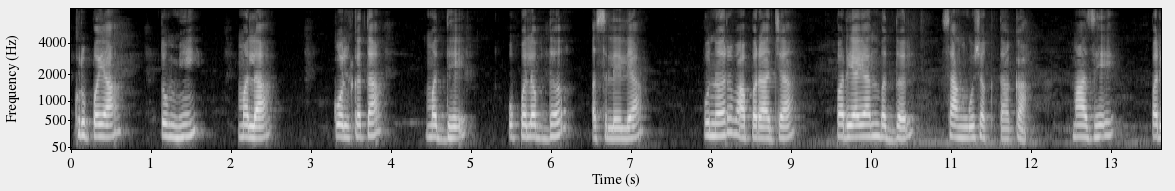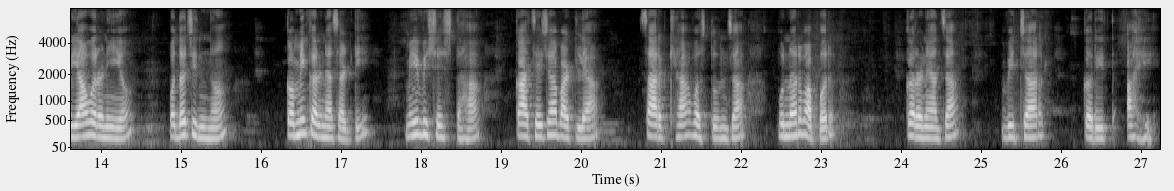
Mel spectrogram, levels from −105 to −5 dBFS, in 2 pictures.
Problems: background sounds at intervals, background conversations at intervals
